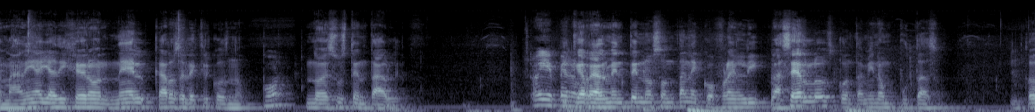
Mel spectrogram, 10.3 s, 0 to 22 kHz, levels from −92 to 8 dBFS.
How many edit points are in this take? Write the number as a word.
three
